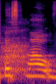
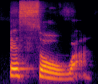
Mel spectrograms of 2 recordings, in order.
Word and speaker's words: pessoa: So most of the words that you see like 2 vowels at the end of the word, the stressed syllable in the stressed letter is the second to last vowel, as in this word.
